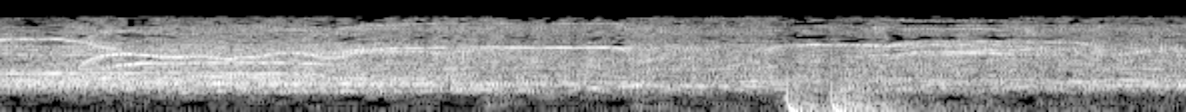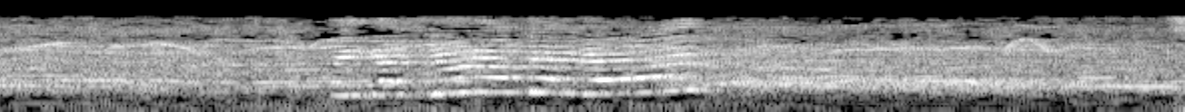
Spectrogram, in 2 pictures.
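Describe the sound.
Audience applause and cheering at a live concert in Paradiso: a dense, steady roar of clapping and crowd noise that runs throughout, with whoops and shouts rising over it in the later part.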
